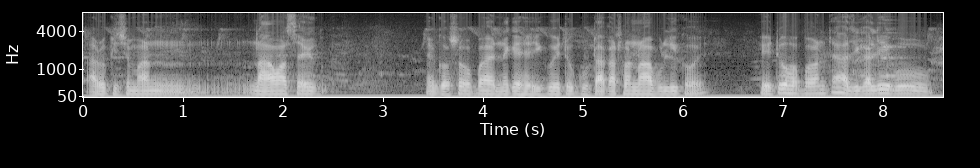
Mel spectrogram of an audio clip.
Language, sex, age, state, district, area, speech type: Assamese, male, 60+, Assam, Dibrugarh, urban, spontaneous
